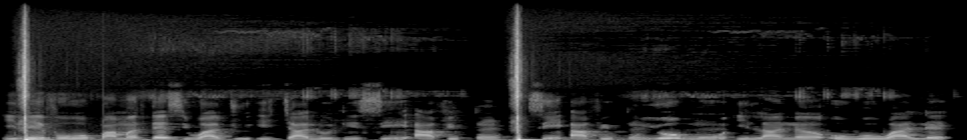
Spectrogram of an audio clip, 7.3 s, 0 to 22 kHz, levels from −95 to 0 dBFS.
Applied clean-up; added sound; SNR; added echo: classical method Wiener filter.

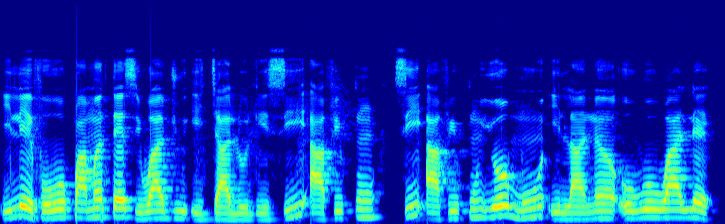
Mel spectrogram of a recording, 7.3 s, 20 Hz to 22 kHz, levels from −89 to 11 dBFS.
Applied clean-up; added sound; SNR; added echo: none; none; none; none.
